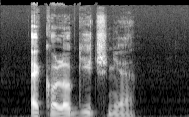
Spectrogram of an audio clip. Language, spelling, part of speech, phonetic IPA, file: Polish, ekologicznie, adverb, [ˌɛkɔlɔˈɟit͡ʃʲɲɛ], Pl-ekologicznie.ogg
